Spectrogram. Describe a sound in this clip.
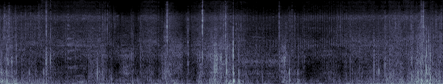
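A mountain bike rattles and clatters over roots and rocks.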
